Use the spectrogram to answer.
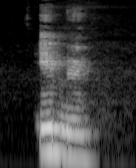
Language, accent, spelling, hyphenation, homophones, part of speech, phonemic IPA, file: French, Canada, émues, é‧mues, ému / émue / émus, adjective, /e.my/, LL-Q150 (fra)-émues.wav
- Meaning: feminine plural of ému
